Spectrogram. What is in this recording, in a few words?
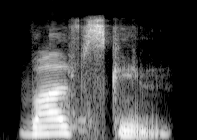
"wolfskin", Indian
